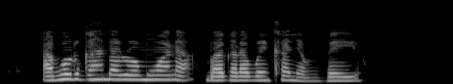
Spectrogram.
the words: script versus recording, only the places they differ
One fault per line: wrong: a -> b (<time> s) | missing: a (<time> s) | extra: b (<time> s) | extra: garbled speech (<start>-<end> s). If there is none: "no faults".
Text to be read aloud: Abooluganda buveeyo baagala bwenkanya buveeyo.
wrong: buveeyo -> lw'omuwala (1.2 s)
